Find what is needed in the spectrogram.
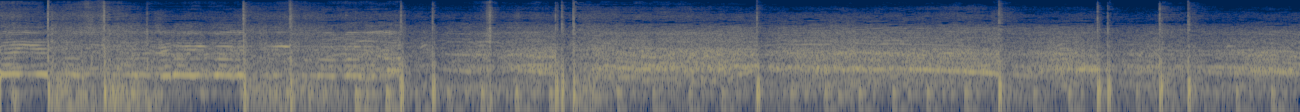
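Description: Firecrackers going off in a run of sharp, irregularly spaced cracks, a dozen or so, over a crowd shouting.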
